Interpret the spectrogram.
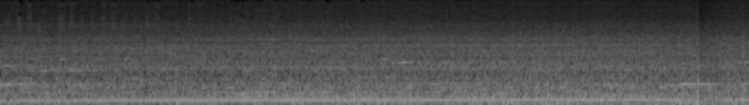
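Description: Motorcycle engine running at a steady cruise, over a haze of wind and road noise. Its note shifts slightly about seven seconds in.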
